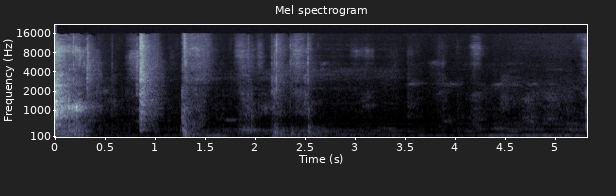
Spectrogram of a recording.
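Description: An English bulldog gives a few short, harsh snorts and sneezy snuffles in a quiet room.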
